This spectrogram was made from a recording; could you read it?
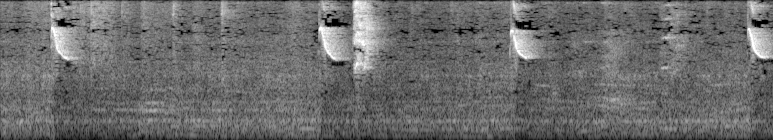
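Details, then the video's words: Lure call of the Asian glossy starling: piercing, high notes that drop quickly, given singly or as a quick pair roughly every two seconds, over a low constant room-like hum. "PANCINGAN CUCAK KELING | CK | PERLING"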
